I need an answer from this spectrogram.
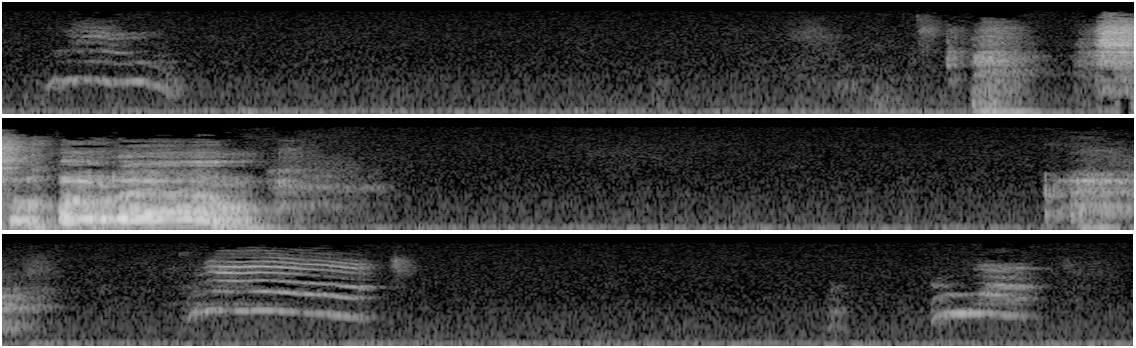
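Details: Domestic cat indoors during morning snuggles, nursing and play time involving Shelby, an abandoned mother cat estimated two years old, and her roughly three-month-old kittens: four short, high, falling meows scattered across the stretch, with a loud burst of human speech between them.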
